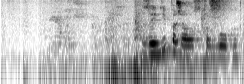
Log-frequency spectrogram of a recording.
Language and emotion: Russian, neutral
